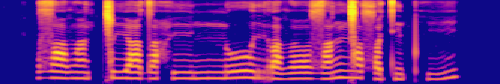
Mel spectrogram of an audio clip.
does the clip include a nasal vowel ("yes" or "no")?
yes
